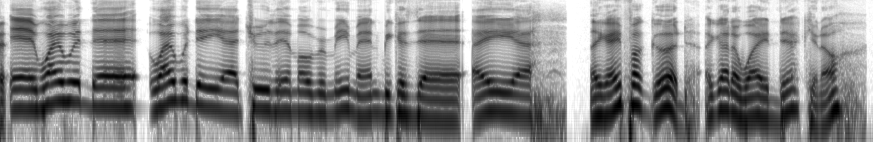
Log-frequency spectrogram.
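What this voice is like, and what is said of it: Imitation sounding like Canadian man. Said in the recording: “my Triple H impression has become just a Canadian man”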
